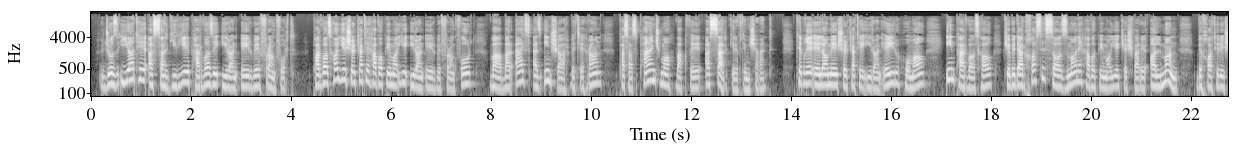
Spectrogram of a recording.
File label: Farsi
